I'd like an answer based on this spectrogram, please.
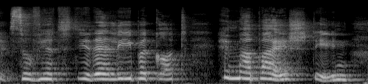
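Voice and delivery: high, hammed-up dying mother with fake coughs. Mother on her deathbed speaking to her daughter, high and coughing. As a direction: play the frail dying mother, coughing between words.

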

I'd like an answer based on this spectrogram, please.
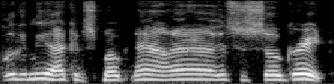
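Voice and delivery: high-pitched gloating imitation; high, silly mock boasting; mock bragging. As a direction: mimic a friend showing off, voice way up. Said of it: "Magoo's talking all this shit".

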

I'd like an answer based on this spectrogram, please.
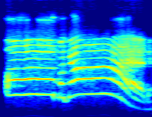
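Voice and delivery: high, loud dramatic exclamation; big retold "can't believe it"; retold shock. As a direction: recreate the horrified reaction at a high pitch. Retold shock on seeing the film.

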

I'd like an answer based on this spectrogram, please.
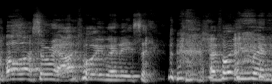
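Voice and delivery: high-pitched, talking through laughter; laughing. Real, not acted. Co-host cracking up over a misheard lyric, laughing. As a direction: crack up mid-sentence, voice lifted.

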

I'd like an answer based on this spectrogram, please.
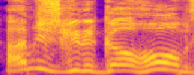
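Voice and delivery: imitating a fed-up cousin storming off; mock huff. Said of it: "So he got mad".

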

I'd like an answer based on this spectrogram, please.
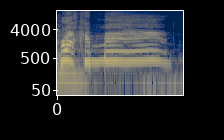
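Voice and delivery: squeaky high-pitched Rocket Man; high goofy echo of the nickname; silly high Rocket Man. Pretend. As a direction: toss it off in a cartoon-high voice. Repeating Rocket Man in funny voice.

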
